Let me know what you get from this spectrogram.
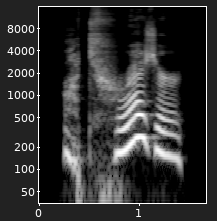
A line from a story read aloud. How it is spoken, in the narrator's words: gasped the woman, as soon as she could speak from surprise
